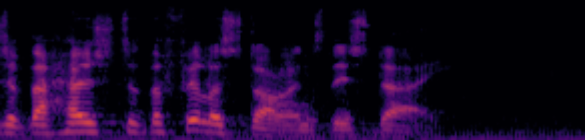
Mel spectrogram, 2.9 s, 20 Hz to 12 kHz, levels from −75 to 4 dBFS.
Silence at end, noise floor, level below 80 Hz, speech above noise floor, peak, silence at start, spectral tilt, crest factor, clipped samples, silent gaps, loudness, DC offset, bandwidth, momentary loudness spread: 0 s; -62 dBFS; -66 dBFS; 22 dB; -18 dBFS; 0 s; -3 dB/octave; 22 dB; under 0.1%; none; -40 LUFS; under 0.1%; 11 kHz; 9 LU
